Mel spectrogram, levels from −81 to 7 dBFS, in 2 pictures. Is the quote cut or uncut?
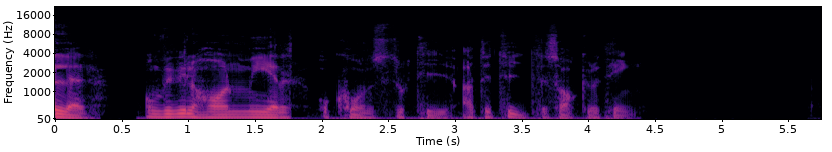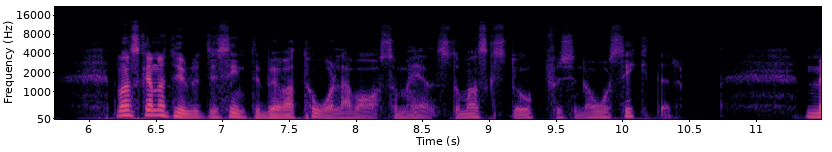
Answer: cut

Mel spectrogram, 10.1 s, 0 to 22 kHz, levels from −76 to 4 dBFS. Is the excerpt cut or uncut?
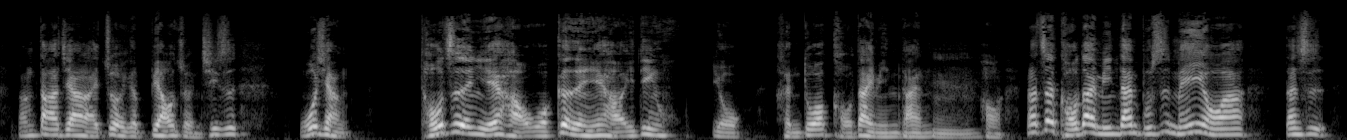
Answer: uncut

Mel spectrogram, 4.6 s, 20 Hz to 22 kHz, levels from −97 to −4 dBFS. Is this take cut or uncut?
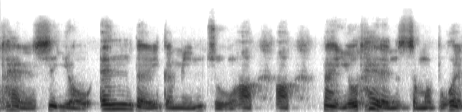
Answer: cut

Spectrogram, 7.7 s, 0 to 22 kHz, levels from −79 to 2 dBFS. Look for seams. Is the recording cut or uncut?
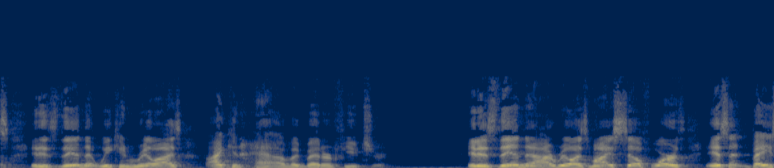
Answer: uncut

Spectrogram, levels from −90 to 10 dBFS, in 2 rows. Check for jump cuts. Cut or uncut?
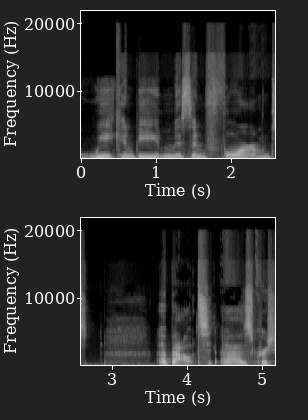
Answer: uncut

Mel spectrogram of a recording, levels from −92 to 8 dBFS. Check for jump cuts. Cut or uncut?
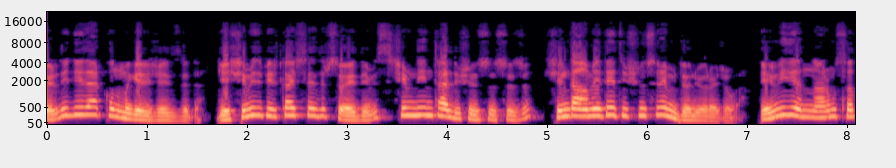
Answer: uncut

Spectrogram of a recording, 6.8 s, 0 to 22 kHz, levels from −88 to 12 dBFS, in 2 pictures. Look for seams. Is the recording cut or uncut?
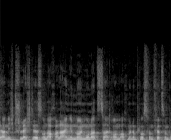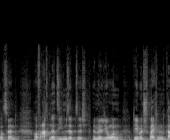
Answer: cut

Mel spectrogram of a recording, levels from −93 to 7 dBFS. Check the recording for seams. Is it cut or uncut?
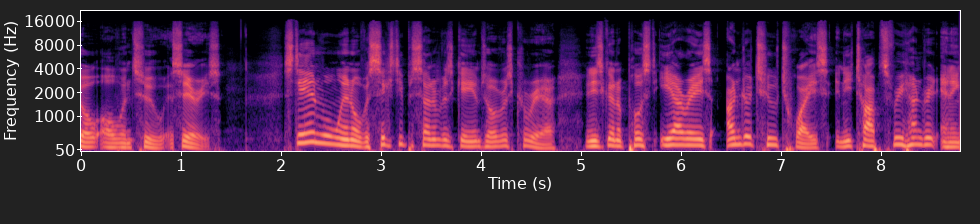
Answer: cut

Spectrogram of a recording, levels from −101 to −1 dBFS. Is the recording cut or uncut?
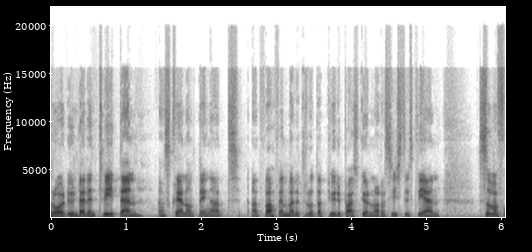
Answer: uncut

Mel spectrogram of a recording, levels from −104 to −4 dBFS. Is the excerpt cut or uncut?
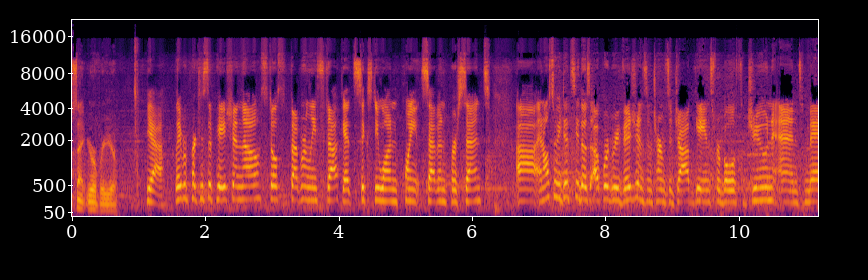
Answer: uncut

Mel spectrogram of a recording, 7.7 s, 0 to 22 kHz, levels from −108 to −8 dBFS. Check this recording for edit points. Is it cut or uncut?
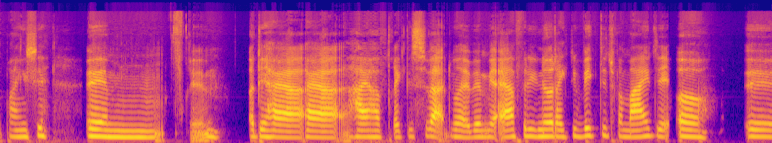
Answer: cut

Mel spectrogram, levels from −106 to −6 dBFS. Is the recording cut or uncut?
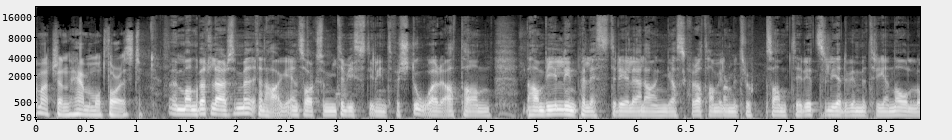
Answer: cut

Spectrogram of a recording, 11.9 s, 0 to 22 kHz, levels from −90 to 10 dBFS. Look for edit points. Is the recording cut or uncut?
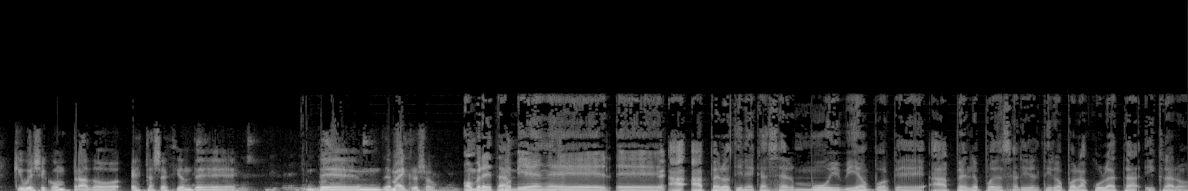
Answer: uncut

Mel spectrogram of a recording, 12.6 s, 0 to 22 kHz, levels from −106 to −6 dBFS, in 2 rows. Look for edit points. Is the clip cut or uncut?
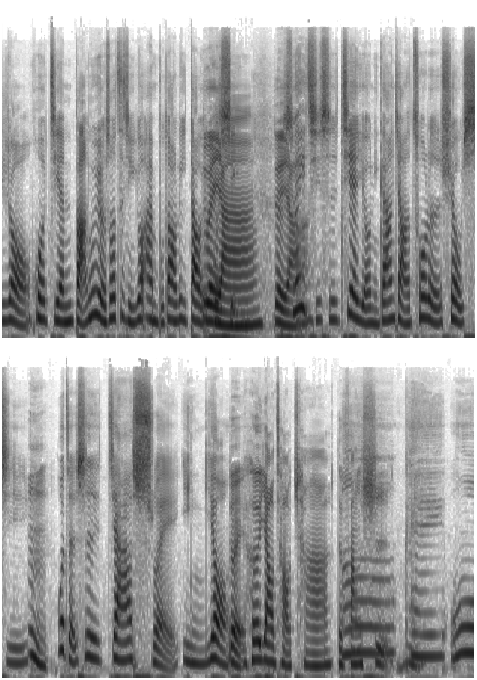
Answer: uncut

